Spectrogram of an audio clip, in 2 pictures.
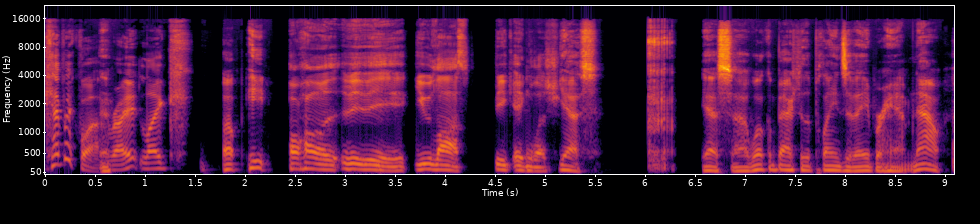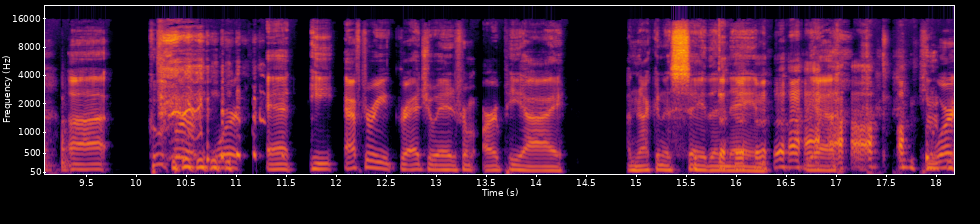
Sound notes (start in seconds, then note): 1.1 make Francophone noises; 10.2 laughter; 15.8 laughter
